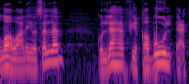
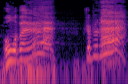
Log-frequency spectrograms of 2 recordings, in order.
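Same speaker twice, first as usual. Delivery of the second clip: ranting driver; 11 semitones higher than usual. Retold or imitated.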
